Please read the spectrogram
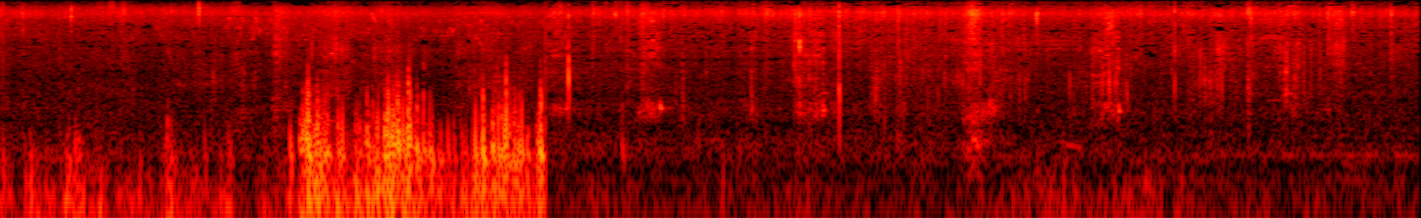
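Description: A herd of goats milling on a dirt yard: scattered hoof and shuffling sounds and a few short, faint bleats. A loud low rumble fills the stretch from about three to five and a half seconds in and cuts off suddenly.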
